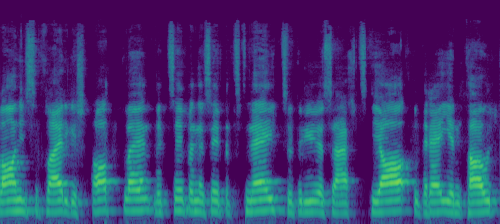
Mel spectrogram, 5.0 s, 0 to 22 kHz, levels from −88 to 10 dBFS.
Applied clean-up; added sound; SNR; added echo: neural mask model Resemble Enhance denoiser.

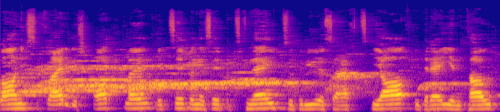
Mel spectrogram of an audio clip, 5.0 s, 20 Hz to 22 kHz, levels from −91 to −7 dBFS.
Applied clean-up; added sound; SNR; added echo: classical method log-MMSE.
